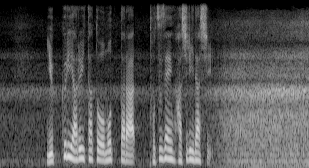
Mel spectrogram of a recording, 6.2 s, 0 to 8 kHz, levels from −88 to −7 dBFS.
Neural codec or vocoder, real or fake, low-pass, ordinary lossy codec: none; real; 7.2 kHz; none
